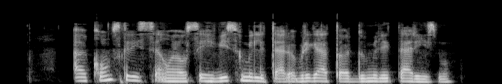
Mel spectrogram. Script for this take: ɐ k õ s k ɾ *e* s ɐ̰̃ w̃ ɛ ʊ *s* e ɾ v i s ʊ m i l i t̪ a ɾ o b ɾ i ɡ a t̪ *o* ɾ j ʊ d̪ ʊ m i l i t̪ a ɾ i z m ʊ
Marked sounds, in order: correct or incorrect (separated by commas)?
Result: incorrect, correct, incorrect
